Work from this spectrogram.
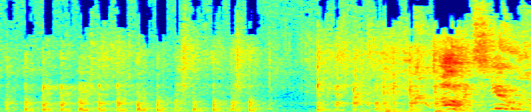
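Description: Rapid, evenly spaced knocking on a stage-set door during a rehearsal of the farce Noises Off, a steady run of moderately loud raps for about three seconds, followed by scuffling, clattering stage noise.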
